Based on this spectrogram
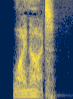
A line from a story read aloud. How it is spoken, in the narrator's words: Blackthorn growled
